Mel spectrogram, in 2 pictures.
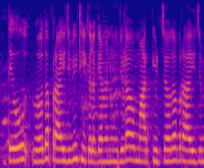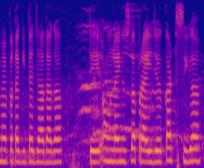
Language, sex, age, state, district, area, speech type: Punjabi, female, 30-45, Punjab, Bathinda, rural, spontaneous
